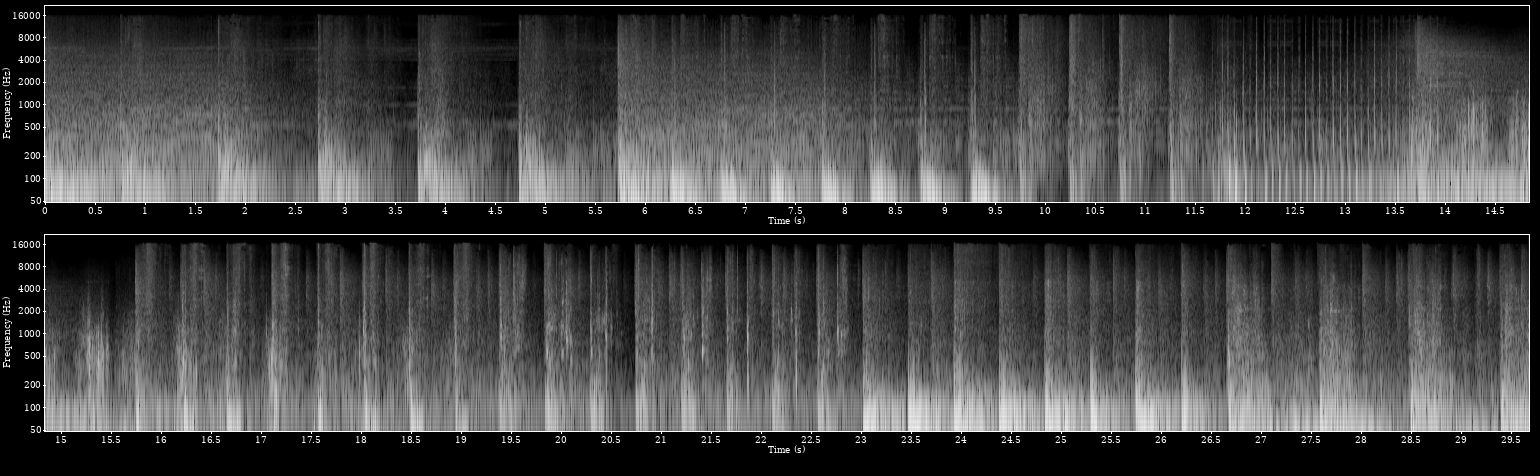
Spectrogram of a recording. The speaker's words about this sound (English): Sound designer Michel Marchant is the owner of the sound effects company Bonson and the maker of the new creature footsteps library Stomps.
